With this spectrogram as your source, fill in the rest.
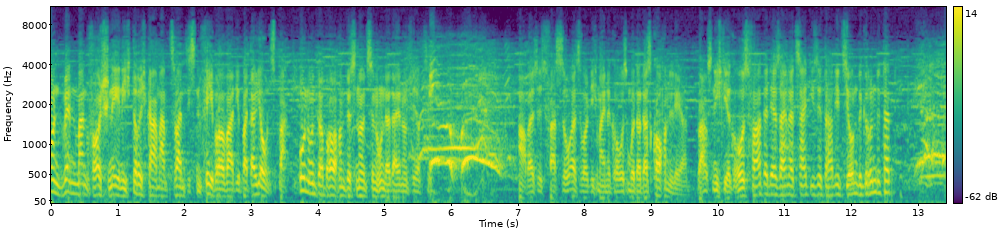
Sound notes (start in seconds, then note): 5.5 man hollers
